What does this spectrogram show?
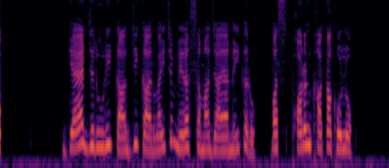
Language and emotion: Dogri, angry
